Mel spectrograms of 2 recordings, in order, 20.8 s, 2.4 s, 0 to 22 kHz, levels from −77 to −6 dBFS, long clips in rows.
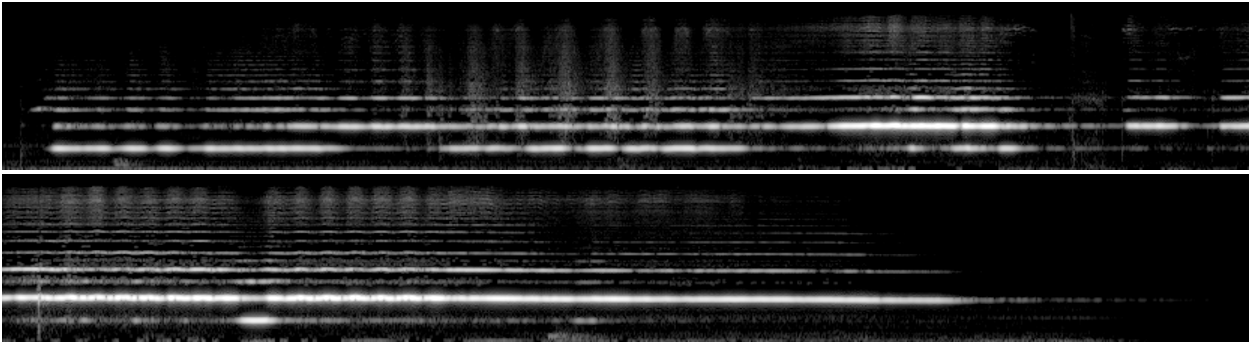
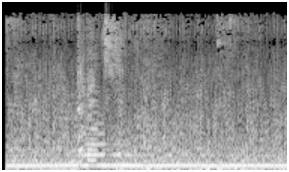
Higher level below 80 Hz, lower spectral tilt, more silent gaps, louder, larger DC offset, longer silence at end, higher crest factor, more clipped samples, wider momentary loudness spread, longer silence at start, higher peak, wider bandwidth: second, -60 dBFS vs -20 dBFS; second, 0.5 dB/octave vs -5 dB/octave; neither; about the same, -12 LUFS vs -10 LUFS; neither; first, 2.45 s vs 0 s; about the same, 14 dB vs 10 dB; neither; first, 18 LU vs 3 LU; first, 0.4 s vs 0 s; about the same, -2 dBFS vs 0 dBFS; second, 15.5 kHz vs 17.5 kHz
